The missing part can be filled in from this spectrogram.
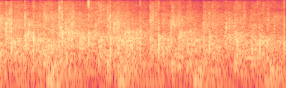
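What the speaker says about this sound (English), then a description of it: "We can applaud everyone." A workshop audience on generative AI in higher education claps together in a dense, even burst of applause, close and sustained for just over a second.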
